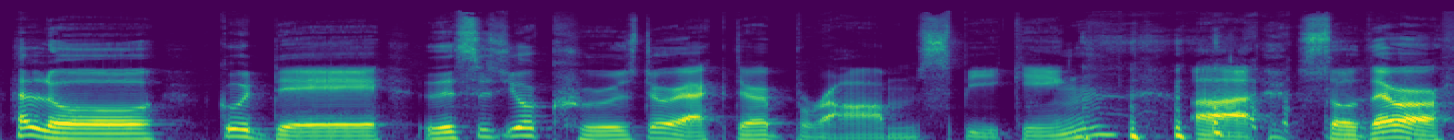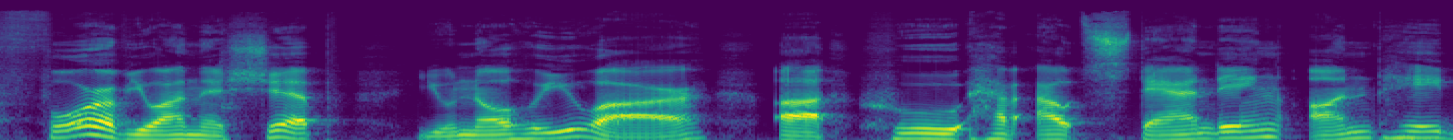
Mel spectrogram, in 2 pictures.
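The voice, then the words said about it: Imitates another person's accent. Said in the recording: “I can't do his accent right, but I'm gonna try here anyway.”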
